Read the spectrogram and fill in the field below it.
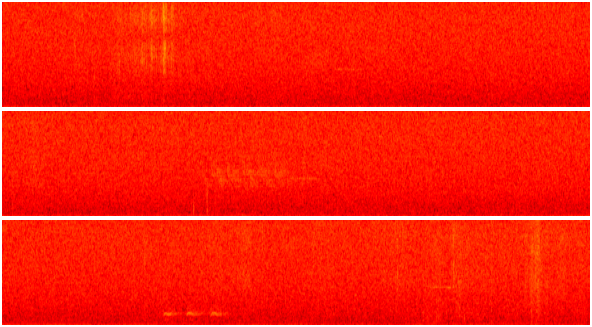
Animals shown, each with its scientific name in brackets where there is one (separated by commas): American Crow (Corvus brachyrhynchos), Ovenbird (Seiurus aurocapilla), Black-throated Green Warbler (Setophaga virens)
